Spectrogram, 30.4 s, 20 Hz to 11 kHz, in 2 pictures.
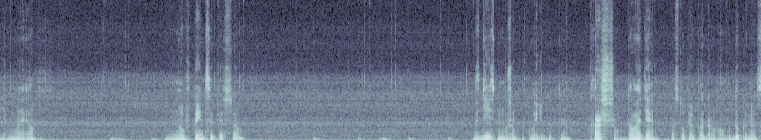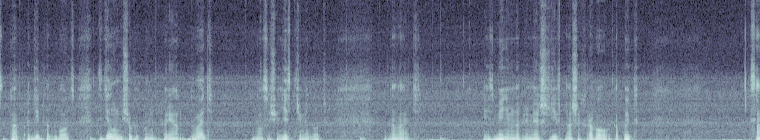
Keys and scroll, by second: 2.3 ctrl+space, 6.3 space, 7.6 space, 17.1 space, 22.5 space, 26.9 ctrl+a.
